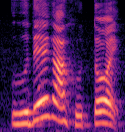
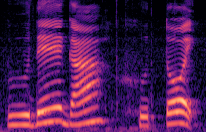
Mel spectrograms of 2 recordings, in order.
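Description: First: Said in the usual way. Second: "Ude ga futoi" slowly, word by word; slow language-teacher repetition with small gaps; slow model phrase. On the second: Shown as a demonstration. Teacher models "braço gordo" for learners, slowly.

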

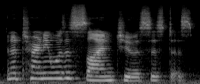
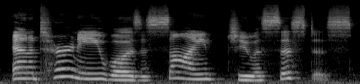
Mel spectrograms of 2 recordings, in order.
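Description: First: Brisk natural-speed read; conversational-speed model sentence; quicker repeat. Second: Careful, drawn-out teaching read; measured pronunciation model; slow model sentence. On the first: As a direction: link the words and move quickly. Teacher repeats at quicker pace. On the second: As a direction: say it slowly, word by word. Teacher models sentence slowly first. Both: Shown as a demonstration.

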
